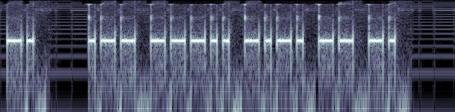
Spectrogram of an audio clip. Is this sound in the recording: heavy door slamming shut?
no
